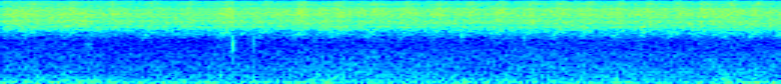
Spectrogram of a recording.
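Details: In Guangming Park, Zhongli, a red-veined cicada courts with a dense, continuous shrill buzz at constant loudness and no pauses.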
